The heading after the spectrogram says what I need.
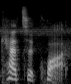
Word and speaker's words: Quetzalcoatl: Same for like Quetzalcoatl. That's why I'm not saying the L because of this book. The TL sound, the L is kind of silent.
